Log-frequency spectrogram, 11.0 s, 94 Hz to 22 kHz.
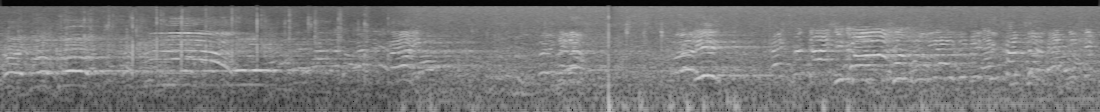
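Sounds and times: stadium background noise: 0:00.0 - 0:11.0
sharp claps: 0:06.0 - 0:07.5.

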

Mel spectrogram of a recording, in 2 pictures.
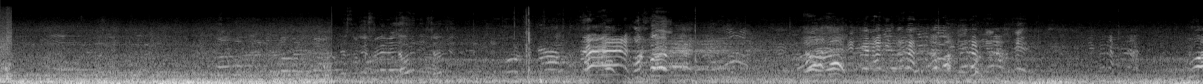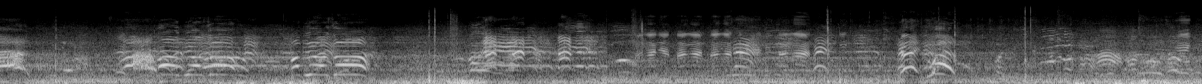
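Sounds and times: players shouting: 0:03.0 - 0:24.0.

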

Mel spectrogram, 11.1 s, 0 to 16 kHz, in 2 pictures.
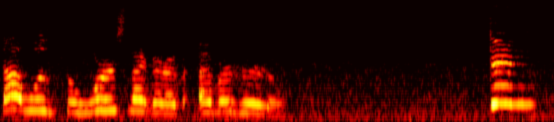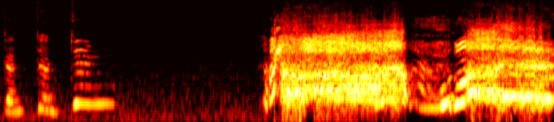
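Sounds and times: child screaming: 0:08.2 - 0:11.0.

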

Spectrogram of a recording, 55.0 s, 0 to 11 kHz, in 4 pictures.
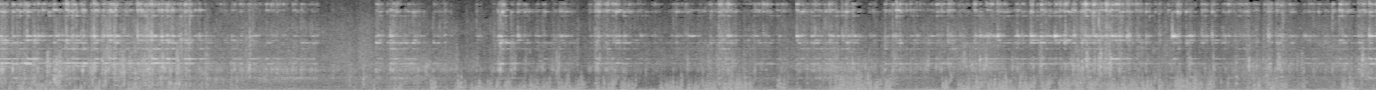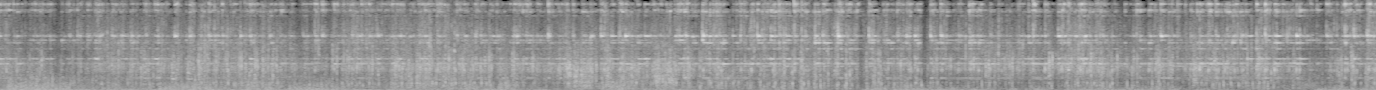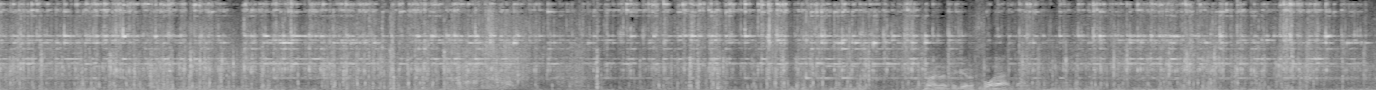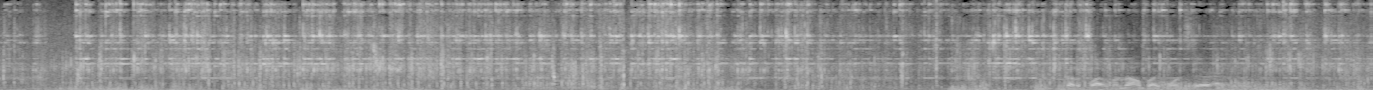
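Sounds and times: bike rattling over rough ground: 0:00.0 - 0:55.0.

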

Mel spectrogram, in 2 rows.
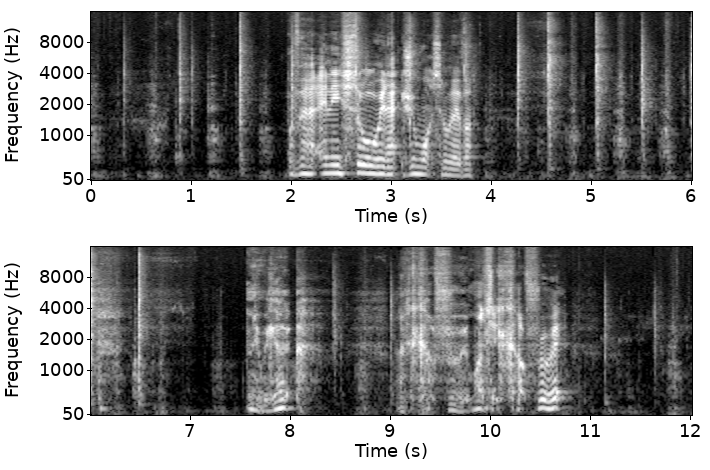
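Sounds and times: pipe cutter clicking on copper pipe: 0:00.0 - 0:02.8, 0:03.4 - 0:07.5.

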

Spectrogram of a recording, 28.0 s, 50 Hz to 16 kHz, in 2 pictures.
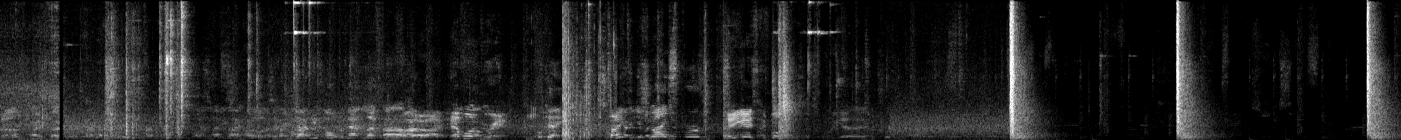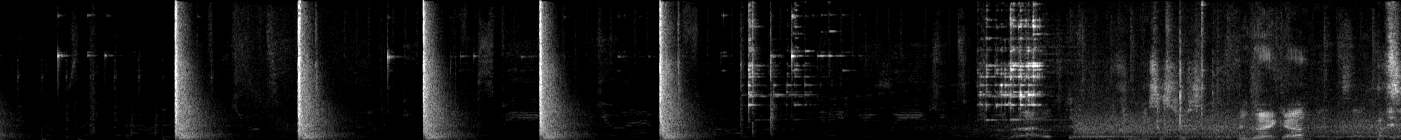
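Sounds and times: rifle shots echoing indoors: 0:10.1 - 0:10.6, 0:11.8 - 0:12.3, 0:13.7 - 0:14.2, 0:15.8 - 0:16.4, 0:17.0 - 0:18.8, 0:19.4 - 0:20.0, 0:20.6 - 0:21.2.

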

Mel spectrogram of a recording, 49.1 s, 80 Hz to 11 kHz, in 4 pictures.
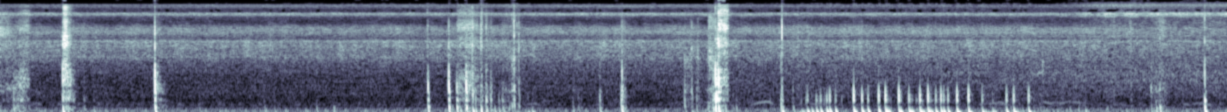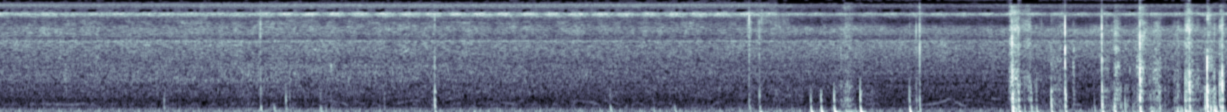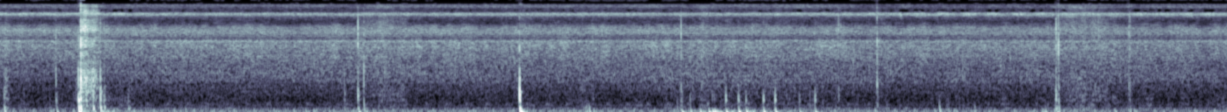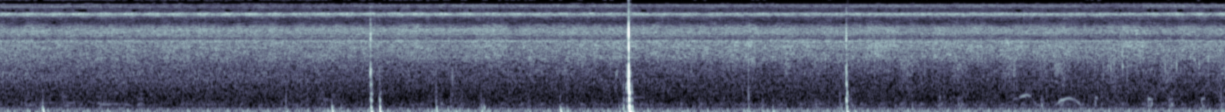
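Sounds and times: wind rumble on microphone: 0:04.2 - 0:26.0, 0:29.7 - 0:38.0
horse hooves thudding on sand: 0:06.0 - 0:25.9, 0:31.2 - 0:36.2.

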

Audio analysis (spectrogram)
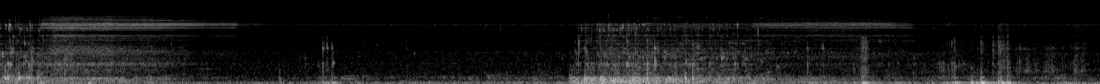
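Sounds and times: gurgling exhaled bubbles: 0:00.0 - 0:01.2, 0:05.7 - 0:08.4
regulator hiss: 0:00.3 - 0:02.7, 0:07.4 - 0:09.4.

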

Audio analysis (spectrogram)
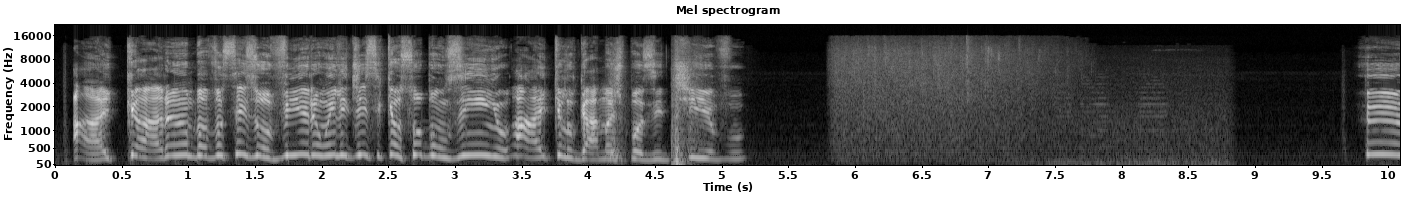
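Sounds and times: rain pattering: 0:05.8 - 0:08.8.

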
